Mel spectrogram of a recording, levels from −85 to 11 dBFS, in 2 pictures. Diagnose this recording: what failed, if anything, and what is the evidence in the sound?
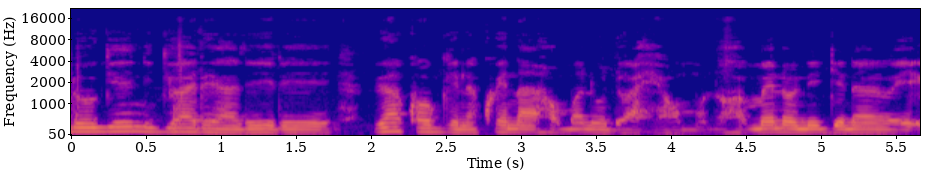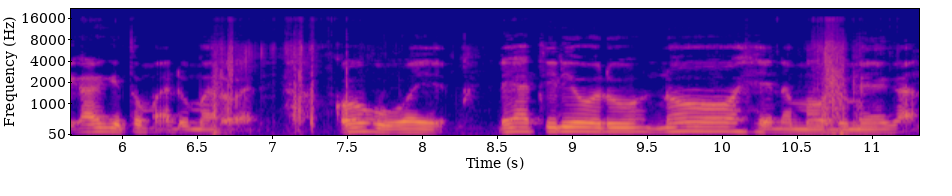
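Nothing failed; no faults heard.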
